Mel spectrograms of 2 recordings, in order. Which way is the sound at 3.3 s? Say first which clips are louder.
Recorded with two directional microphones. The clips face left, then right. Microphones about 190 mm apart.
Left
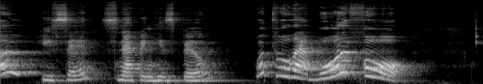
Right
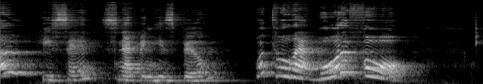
Left 1 dB; 35° left (ahead or behind).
